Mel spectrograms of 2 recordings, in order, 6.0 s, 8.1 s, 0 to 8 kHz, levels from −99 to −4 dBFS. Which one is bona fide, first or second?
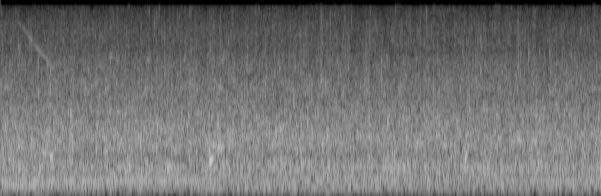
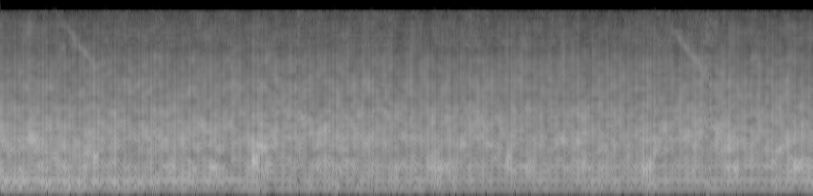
first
